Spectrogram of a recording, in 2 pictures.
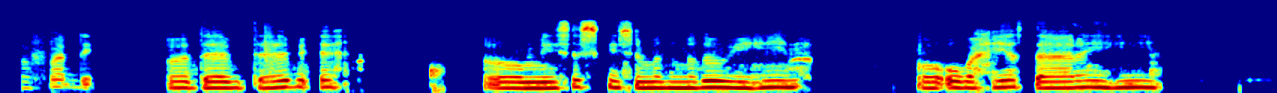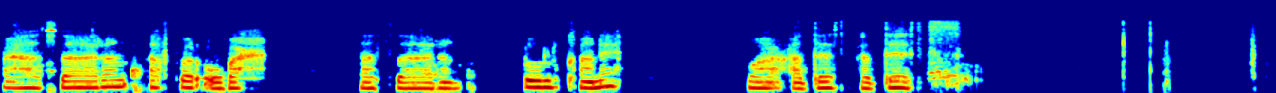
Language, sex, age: Somali, male, 18-24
